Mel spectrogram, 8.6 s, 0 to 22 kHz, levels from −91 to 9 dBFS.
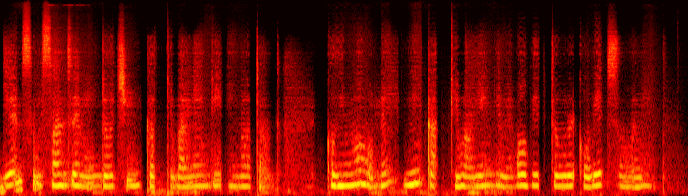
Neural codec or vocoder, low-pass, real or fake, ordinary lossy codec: codec, 44.1 kHz, 0.9 kbps, DAC; none; fake; none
